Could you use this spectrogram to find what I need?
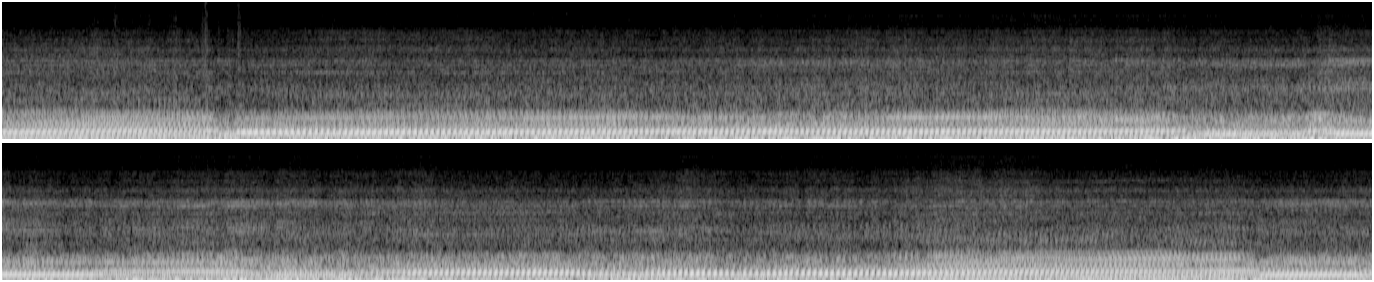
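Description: A motorcycle engine hums steadily close by, shifting pitch as it speeds up and slows.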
